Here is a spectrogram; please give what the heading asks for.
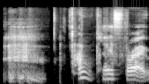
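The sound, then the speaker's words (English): A person clears their throat with a short, rough rasp. A few brief vocal sounds follow. “Clears throat.”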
